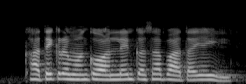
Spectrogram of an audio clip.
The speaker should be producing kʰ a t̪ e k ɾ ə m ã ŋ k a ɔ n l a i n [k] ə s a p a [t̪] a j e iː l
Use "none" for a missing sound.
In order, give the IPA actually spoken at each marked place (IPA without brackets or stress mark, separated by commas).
k, t̪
